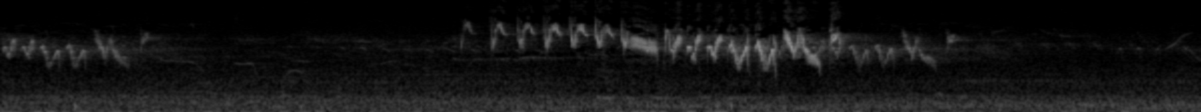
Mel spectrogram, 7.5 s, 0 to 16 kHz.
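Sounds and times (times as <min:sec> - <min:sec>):
common chaffinch Fringilla coelebs singing: 0:00.0 - 0:07.4.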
